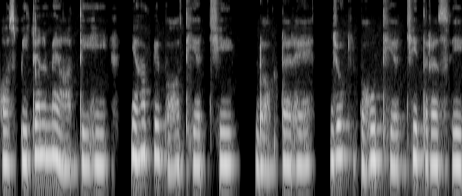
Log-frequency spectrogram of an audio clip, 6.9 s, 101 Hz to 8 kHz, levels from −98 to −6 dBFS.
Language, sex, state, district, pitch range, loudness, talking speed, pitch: Hindi, female, Uttar Pradesh, Etah, 205-225 Hz, -31 LUFS, 155 wpm, 210 Hz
